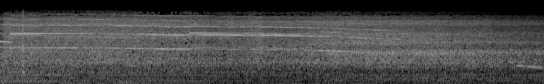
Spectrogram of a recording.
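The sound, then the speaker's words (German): A hot press applies precise pressure at a set temperature to form a capsule in a metal mould, giving a loud, steady whooshing whir that eases slightly toward the end. “Gut, dann setze ich das mal zusammen. Eine Heißpresse übt bei genau definierter Temperatur einen präzisen Druck aus.”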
